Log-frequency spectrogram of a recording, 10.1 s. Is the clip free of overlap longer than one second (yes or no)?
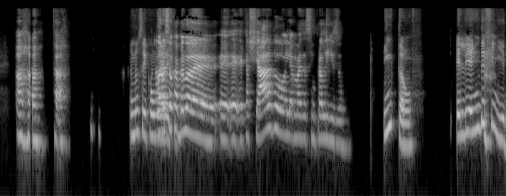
yes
